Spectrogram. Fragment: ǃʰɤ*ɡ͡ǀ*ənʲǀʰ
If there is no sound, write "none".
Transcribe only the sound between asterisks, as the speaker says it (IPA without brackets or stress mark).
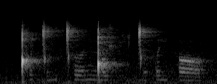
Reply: ɡ͡ǀ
